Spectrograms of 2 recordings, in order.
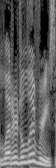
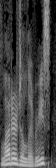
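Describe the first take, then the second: First: The stress falls on the word deliveries. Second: The stress falls on the word letter. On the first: The speaker calls it wrong. "We don't say de- letter deliveries" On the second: The speaker calls it right. "here's another compound. It's letter deliveries"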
